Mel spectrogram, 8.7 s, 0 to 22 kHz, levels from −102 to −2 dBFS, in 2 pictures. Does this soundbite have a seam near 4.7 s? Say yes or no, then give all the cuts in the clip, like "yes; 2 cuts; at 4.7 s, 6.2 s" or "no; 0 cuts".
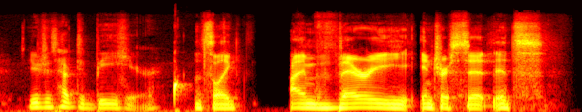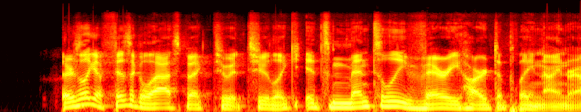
no; 1 cut; at 1.4 s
